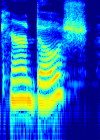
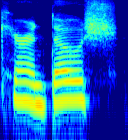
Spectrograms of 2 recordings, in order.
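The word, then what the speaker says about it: Caran d'Ache: I even got out my I think it's pronounced Karen Dosh uh crayons I'm gonna grab them really quick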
